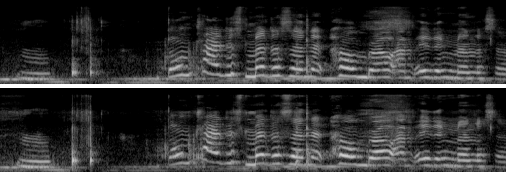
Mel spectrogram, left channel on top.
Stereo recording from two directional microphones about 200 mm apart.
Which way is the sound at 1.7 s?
30° left (ahead or behind).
